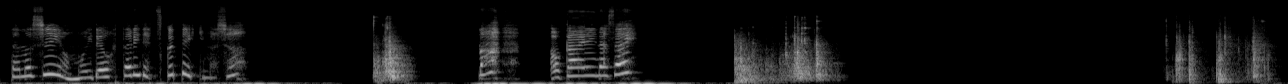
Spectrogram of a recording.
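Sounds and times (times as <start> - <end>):
speech: 0.1 - 2.6, 3.7 - 4.0, 4.8 - 6.5, 11.7 - 12.0
door being shut abruptly: 3.8 - 4.2, 7.4 - 8.5, 11.7 - 12.8.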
